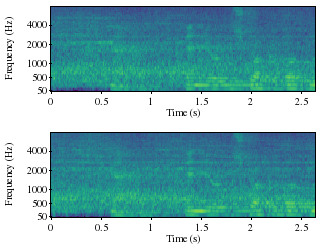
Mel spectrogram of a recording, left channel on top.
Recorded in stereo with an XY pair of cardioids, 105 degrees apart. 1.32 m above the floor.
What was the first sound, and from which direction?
A man speaking, 10° left.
